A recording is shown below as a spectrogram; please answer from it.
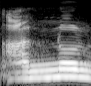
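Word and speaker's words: unknown: হি is dash আননোন ম্যান, অর্থাৎ এই যে আননোন রয়েছে ইউএন, ইউএন, তাহলে ইউ বলতে কি, ইউ আননোনের উচ্চারণটা কেমন হচ্ছে তোমরা একটু লক্ষ্য করো। ইউএন অর্থাৎ আন, ইউএন অর্থাৎ ইউ উচ্চারণ হচ্ছে না।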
